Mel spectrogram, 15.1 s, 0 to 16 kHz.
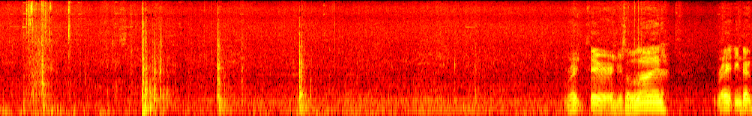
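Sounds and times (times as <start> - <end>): wooden board knocks and clunks: 2.8 - 3.6, 4.3 - 4.6, 5.9 - 6.4.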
